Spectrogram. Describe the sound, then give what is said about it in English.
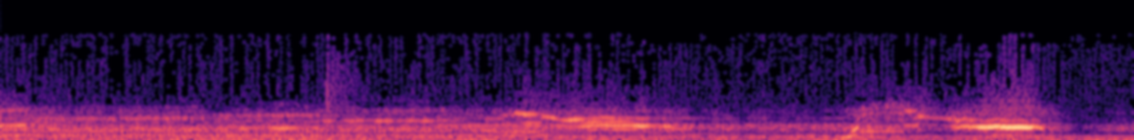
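Alice's cat meows twice, a drawn-out mew and then a louder rising-falling one, over a soft, steady musical background with no talking. “Alice, you see, much preferred talking to her cat than learning about history.”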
